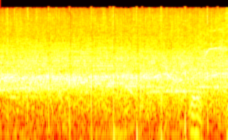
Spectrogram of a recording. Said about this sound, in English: Give this boy a round of applause.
